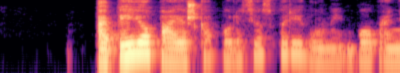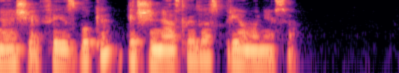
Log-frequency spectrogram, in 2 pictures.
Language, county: Lithuanian, Marijampolė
